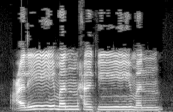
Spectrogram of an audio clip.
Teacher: یا مد ہے، یا جزم سے پہلے زیر ہے، آپ نے لام کو کھینچنا ہے · جزم سے پہلے زیر ہے، آپ نے لام کو کھینچنا ہے، آگے تنوین کے بعد حروف حلقی میں سے ہا آ رہا ہے، یہاں پہ آپ نے اظہار کرنا ہے، جلدی پڑھیں گے ، آگے پھر یا مد آ رہا ہے، یا جزم سے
